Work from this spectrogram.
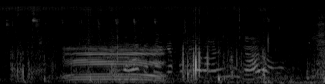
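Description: Indubrasil cattle mooing: a long, drawn-out moo close by, followed by shorter, rising lowing calls, with a voice faintly underneath.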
